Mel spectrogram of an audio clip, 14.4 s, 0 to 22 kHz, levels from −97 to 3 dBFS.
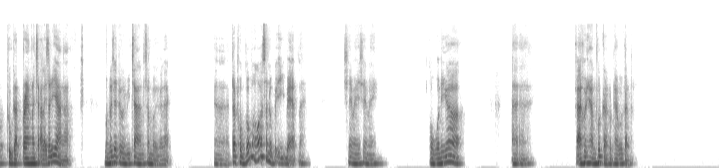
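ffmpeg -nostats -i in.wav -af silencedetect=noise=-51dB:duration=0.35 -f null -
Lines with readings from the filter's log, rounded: silence_start: 1.66
silence_end: 2.11 | silence_duration: 0.45
silence_start: 3.37
silence_end: 4.29 | silence_duration: 0.92
silence_start: 6.15
silence_end: 6.89 | silence_duration: 0.75
silence_start: 7.66
silence_end: 8.60 | silence_duration: 0.95
silence_start: 9.26
silence_end: 10.25 | silence_duration: 0.99
silence_start: 10.66
silence_end: 11.51 | silence_duration: 0.86
silence_start: 12.65
silence_end: 14.38 | silence_duration: 1.73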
